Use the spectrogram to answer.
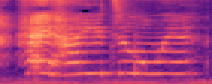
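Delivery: slow, gentle friendly greeting; softened opener. Shown as a demonstration. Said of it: "I soften it".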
